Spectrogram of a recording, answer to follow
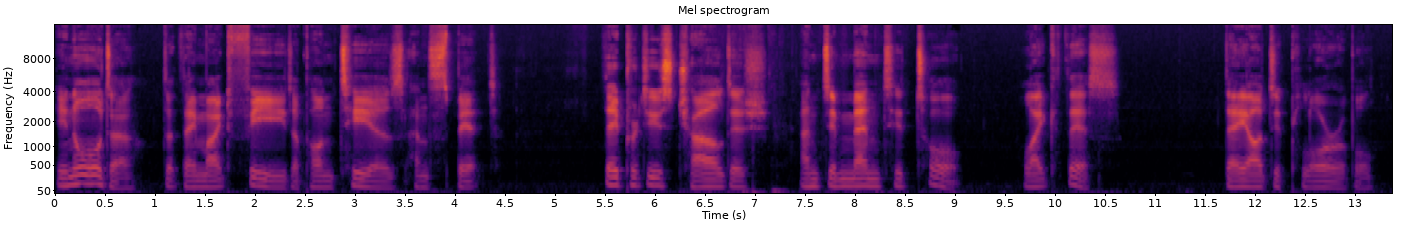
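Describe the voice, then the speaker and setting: A man with a smooth, resonant, fairly low voice reads a Buddhist scripture aloud. He takes it very slowly, in short deliberate phrases, as a scripted reading. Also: a bit bright. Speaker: reader of a Zen Buddhist text.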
